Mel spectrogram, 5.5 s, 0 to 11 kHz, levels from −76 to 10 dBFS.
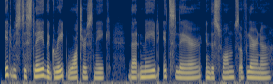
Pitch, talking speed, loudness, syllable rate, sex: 185 Hz, 185 wpm, -17 LUFS, 4.1 syllables/s, female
